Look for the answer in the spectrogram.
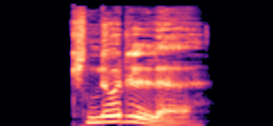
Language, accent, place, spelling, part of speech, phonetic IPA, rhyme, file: German, Germany, Berlin, knuddele, verb, [ˈknʊdələ], -ʊdələ, De-knuddele.ogg
- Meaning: inflection of knuddeln: 1. first-person singular present 2. singular imperative 3. first/third-person singular subjunctive I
